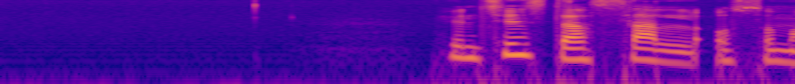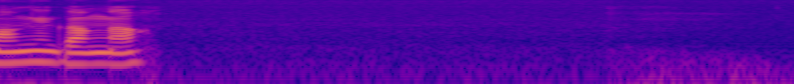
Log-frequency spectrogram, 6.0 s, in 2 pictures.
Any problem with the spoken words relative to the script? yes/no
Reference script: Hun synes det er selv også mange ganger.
no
